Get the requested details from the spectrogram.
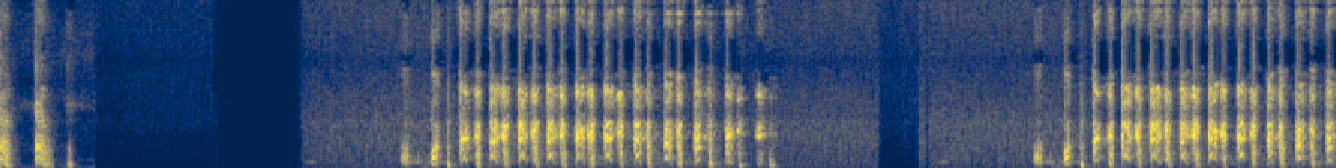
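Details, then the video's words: A squirrel calling a female opens with a brief harsh note, falls quiet, then gives two long runs of quick, evenly spaced raspy chatter pulses. "suab nas hooj twm quaj cuab maum tuaj zoo heev | tiếng con sóc"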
